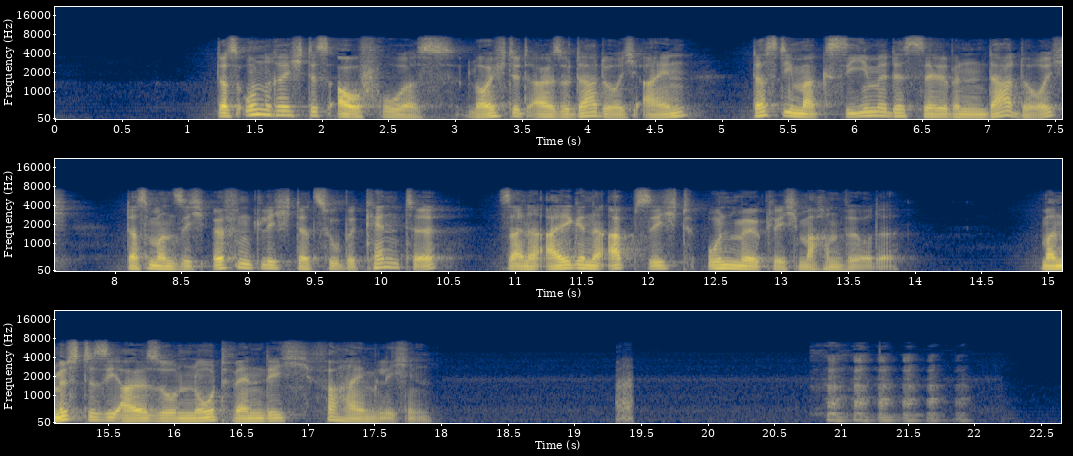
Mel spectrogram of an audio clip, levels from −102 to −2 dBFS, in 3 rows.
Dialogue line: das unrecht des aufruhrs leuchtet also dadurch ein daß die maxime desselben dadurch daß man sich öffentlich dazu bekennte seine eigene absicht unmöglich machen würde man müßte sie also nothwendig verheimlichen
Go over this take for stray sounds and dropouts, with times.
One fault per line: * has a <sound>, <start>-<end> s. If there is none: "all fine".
* has a laugh, 19.3-19.4 s
* has a laugh, 20.8-22.0 s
